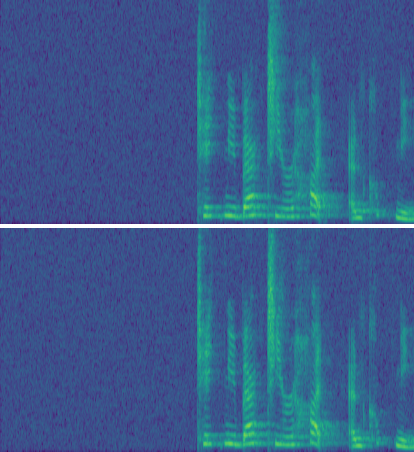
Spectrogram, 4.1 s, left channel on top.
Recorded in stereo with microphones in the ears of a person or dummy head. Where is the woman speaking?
5° right (ahead or behind), 1.1 m.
